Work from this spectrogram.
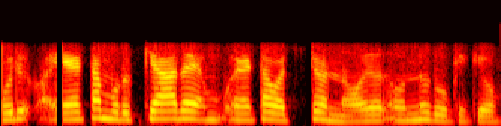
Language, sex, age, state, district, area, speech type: Malayalam, female, 30-45, Kerala, Kozhikode, urban, conversation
